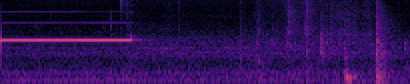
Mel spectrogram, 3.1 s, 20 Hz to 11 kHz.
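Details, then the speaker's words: Sanwa 27Z21C 27" arcade monitor chassis (dead unit; open resistors, shorted transistor, blown vertical IC found): meter in continuity mode gives one steady high beep across pins, revealing a short of roughly 6 ohms across the pins. "However, if we go to the chassis, we have a short across a couple of the pins. I'll put the meter in continuity mode just so you can hear, but if we go across pins 1 and 2, nothing."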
